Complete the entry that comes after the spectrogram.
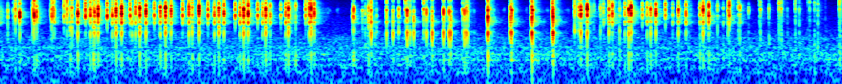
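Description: Long nails rapidly tap and scratch a hollow green plastic shampoo bottle with a pump. The result is a fast run of sharp, bright clicks mixed with scratchy rasps that die away almost instantly, with a brief pause just past the three-second mark. There is almost no low end.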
